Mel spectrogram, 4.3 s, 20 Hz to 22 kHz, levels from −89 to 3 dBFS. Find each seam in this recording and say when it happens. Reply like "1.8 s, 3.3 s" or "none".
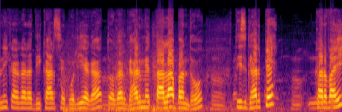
none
